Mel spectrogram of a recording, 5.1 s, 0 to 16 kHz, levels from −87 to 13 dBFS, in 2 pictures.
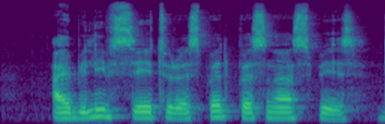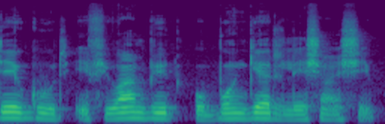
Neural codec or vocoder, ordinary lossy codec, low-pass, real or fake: none; none; 14.4 kHz; real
